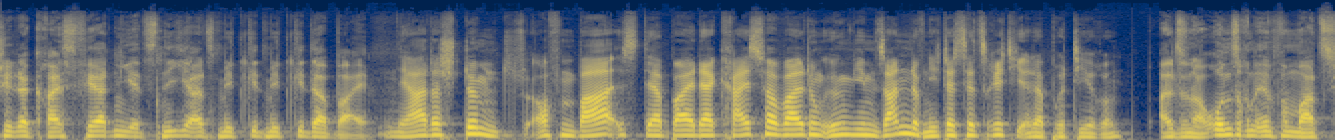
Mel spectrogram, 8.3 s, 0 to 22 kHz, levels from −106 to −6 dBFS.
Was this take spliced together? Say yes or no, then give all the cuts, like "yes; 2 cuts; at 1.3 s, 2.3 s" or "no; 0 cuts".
yes; 3 cuts; at 1.6 s, 4.2 s, 5.8 s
